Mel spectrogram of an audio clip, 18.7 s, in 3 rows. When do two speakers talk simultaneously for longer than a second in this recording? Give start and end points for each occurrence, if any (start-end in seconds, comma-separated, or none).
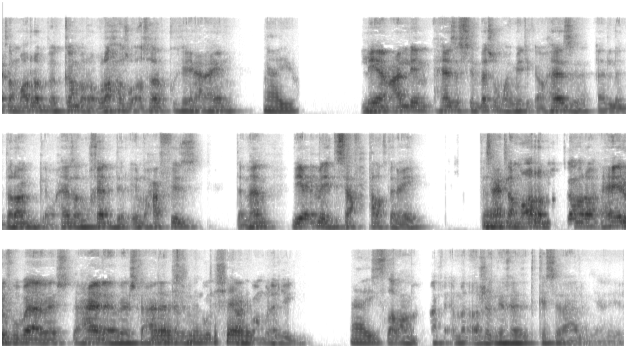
13.8-15.0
